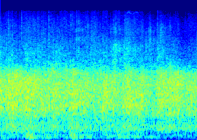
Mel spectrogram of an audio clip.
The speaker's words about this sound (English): And you can clap. Come on. People get gifts. We clap.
